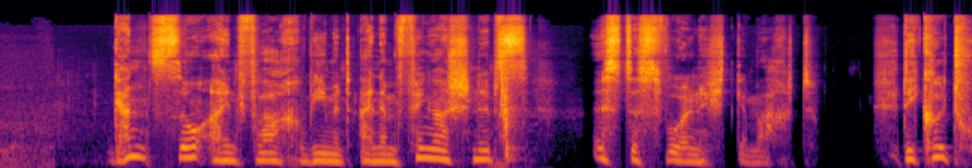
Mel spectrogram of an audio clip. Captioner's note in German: Schnipps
